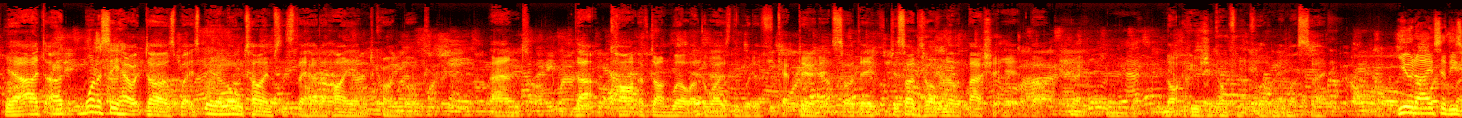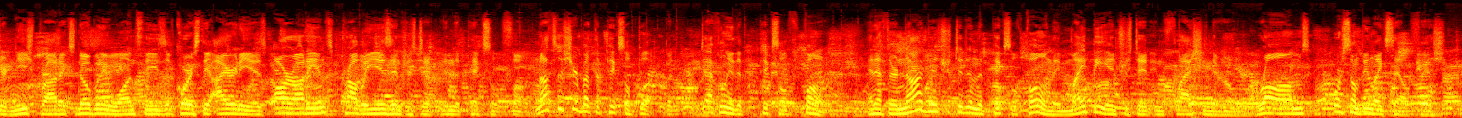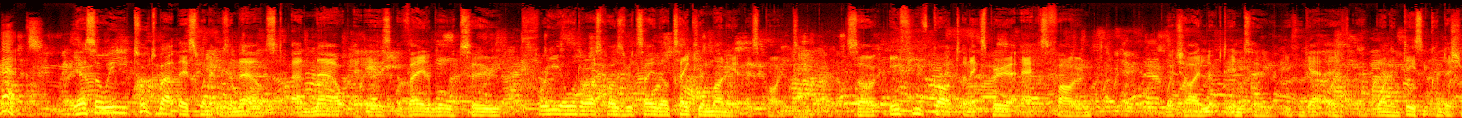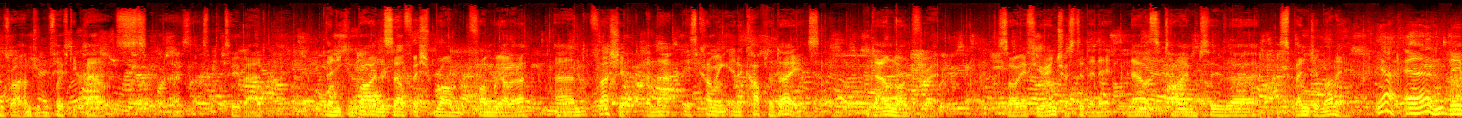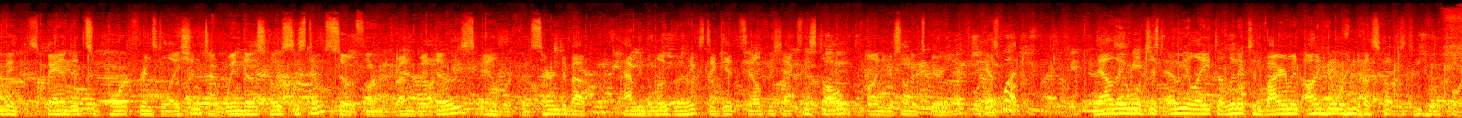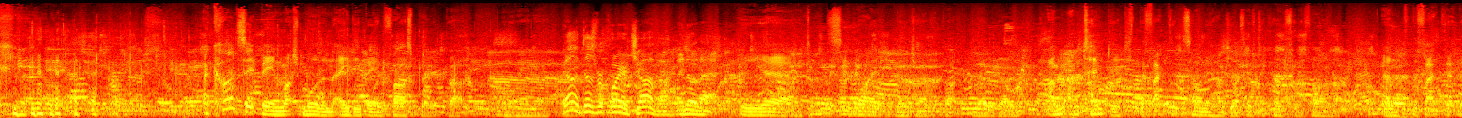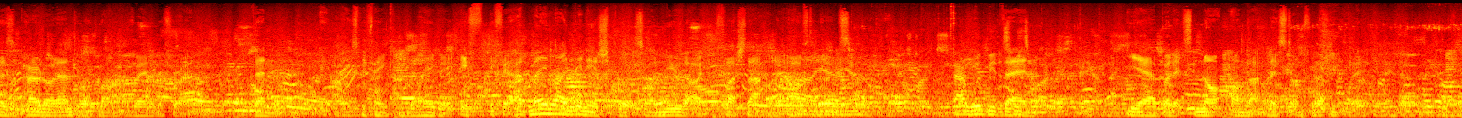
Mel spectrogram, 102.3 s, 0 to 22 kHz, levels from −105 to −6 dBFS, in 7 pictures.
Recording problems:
chatter from many people; loud; throughout; 2 dB below the speech

